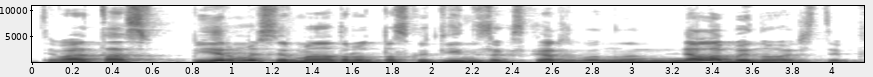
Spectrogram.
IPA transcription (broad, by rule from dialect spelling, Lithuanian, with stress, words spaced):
tʲɪ ˈʋɐ ˈtɐs ˈpʲiːrms ɪr ˈmɐn ɐtˈroːt pɐskʊˈtʲiːnʲsʲ ˈtoːks ˈkɐrts ˈbuːʋɐ nʲɛˈlˠɑːbɐɪ ˈnoːrʲɪs tɐɪp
